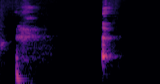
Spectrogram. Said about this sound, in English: oh you stopped to sneeze? Yeah. What? That's amazing. Anywho, bless you.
